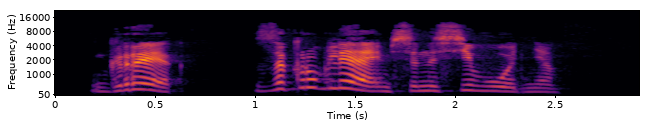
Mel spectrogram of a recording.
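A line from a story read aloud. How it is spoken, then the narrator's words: Gloomy. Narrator (Russian): мрачно сказала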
